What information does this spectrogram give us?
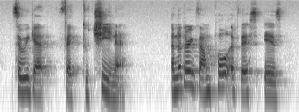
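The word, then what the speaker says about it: fettuccine: in Italian as an E sound like in fetuccini. But actually the letter E in Italian is pronounced as E. So we get fetuccini.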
